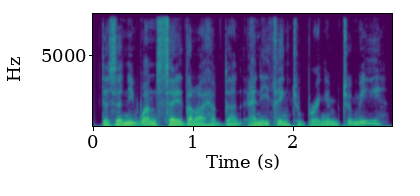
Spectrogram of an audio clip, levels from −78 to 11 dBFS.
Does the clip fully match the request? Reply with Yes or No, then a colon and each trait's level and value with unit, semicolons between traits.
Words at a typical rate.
No: fast, 280 wpm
